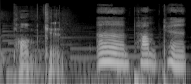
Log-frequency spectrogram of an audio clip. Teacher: But we really just say pumpkin. So you don't really need to say that P in the middle.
